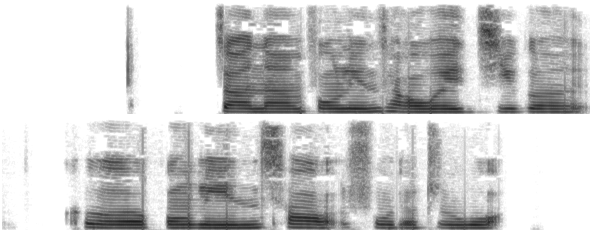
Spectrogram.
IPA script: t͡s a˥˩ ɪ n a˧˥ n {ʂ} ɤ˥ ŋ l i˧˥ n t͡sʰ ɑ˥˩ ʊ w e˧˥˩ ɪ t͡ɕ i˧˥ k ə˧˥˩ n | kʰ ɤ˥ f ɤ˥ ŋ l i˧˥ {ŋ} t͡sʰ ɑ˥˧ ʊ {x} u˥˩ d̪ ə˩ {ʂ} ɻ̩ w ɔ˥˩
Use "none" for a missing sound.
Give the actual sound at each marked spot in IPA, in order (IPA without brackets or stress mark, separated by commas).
f, n, ʂ, ʈ͡ʂ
